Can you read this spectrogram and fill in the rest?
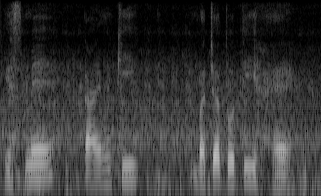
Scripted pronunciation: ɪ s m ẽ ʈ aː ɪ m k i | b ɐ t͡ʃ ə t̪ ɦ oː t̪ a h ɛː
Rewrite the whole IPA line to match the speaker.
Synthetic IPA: ɪ s m ẽ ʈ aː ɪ m k i | b ɐ t͡ʃ ə t̪ ɦ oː t̪ i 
